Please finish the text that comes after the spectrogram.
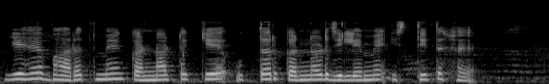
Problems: constant background noise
